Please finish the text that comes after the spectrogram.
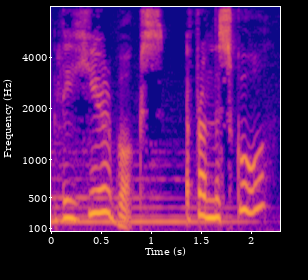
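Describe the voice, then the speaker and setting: Casting: devoted housekeeper for radio play, deferential, anxious, caring, music clearly present behind the voice. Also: female voice, sits high, big pitch swings, slow, heavily acted. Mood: attentive. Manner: deferential, solicitous. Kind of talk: radio drama acting.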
